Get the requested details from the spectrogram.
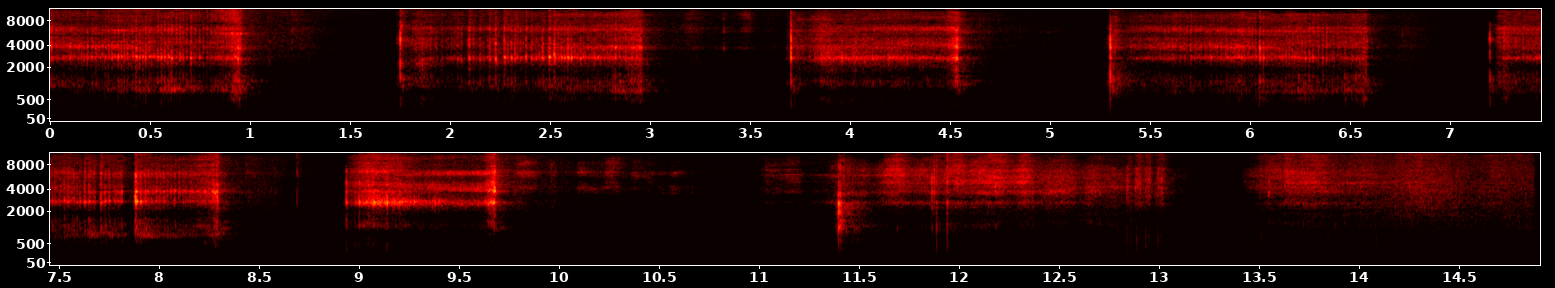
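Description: An empty, hollow, polished wooden bowl is first scratched with a thin wooden stick, then held in both hands close to the microphone and rubbed with the fingertips. The sound comes in short bursts of dry, bright scratching and rasping, separated by near-silent pauses. It is mostly high-pitched, with little low end and almost no ring after each stroke.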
